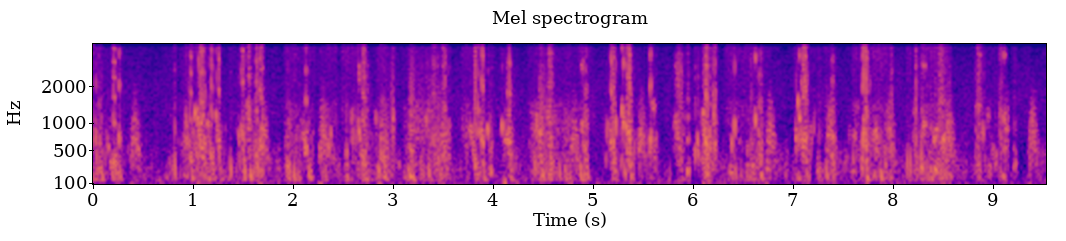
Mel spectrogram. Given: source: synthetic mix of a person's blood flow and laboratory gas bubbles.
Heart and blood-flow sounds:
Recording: Doppler ultrasound of blood flow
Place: subclavian vein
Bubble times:
0.00-0.40 s: bubbles
0.70-1.73 s: bubbles
1.91-2.44 s: bubbles
2.49-3.04 s: bubbles
3.08-3.60 s: bubbles
3.68-4.02 s: bubbles
4.06-4.25 s: bubbles
4.34-4.99 s: bubbles
5.09-5.66 s: bubbles
5.79-6.25 s: bubbles
6.31-6.78 s: bubbles
7.00-7.46 s: bubbles
7.52-8.02 s: bubbles
8.12-8.61 s: bubbles
8.80-9.15 s: bubbles
9.19-9.25 s: bubbles
From the record:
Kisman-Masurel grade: 342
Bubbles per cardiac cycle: rolling drumbeat, 9 or more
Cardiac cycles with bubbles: 100%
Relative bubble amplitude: moderate (0.250 to 0.450)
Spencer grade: 3 (all of the cardiac periods contain showers or single bubble signals, but not dominating or overriding the cardiac motion signals)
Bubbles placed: anywhere in the cardiac cycle

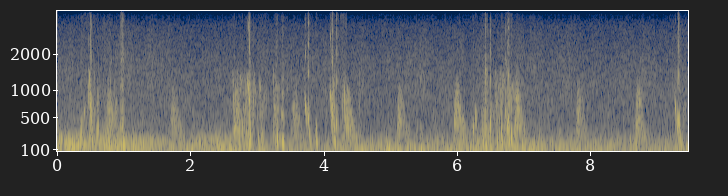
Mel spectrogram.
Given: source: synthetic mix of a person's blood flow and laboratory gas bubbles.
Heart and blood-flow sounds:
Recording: Doppler ultrasound of blood flow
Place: subclavian vein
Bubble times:
0.30-1.03 s: bubbles
2.60-3.15 s: bubbles
3.22-3.47 s: bubbles
3.69-3.94 s: bubbles
4.05-4.34 s: bubbles
6.20-6.93 s: bubbles
9.22-9.42 s: bubbles
From the record:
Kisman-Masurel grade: 223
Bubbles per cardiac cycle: several, 3 to 8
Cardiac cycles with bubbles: 10 to 50%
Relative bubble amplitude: loud (0.450 to 0.775)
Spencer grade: 2 (many but less than half of the cardiac periods contain bubble signals, singularly or in groups)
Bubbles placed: anywhere in the cardiac cycle

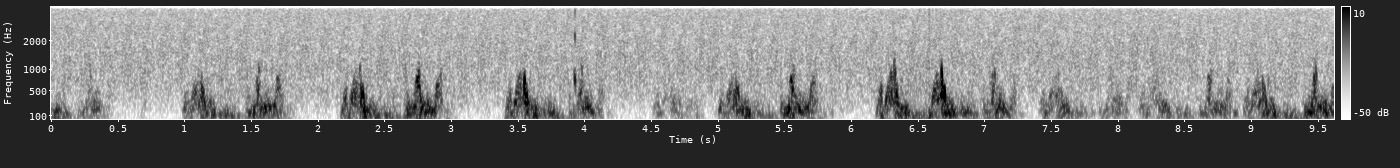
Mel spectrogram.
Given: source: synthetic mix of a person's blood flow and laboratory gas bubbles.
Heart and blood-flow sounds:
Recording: Doppler ultrasound of blood flow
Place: precordium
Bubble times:
3.91-3.99 s: bubbles
From the record:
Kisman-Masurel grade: 111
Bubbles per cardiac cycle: 1 to 2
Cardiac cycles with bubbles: 1 to 10%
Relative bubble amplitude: barely perceptible (0.100 to 0.250)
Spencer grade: 1 (occasional bubble signal discernible with the cardiac motion signal, with majority of cardiac periods free of bubbles)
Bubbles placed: only in the low amplitude regions of the cardiac cycle

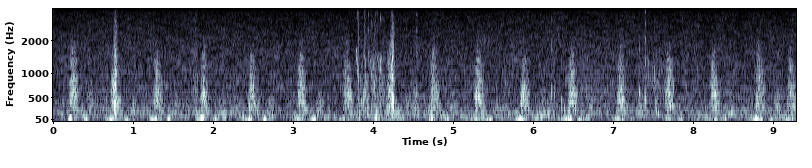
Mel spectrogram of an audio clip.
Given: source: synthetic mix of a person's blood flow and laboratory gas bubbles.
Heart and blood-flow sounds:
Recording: Doppler ultrasound of blood flow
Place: subclavian vein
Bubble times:
3.74-4.22 s: bubbles
4.46-4.58 s: bubbles
4.66-4.91 s: bubbles
6.13-6.17 s: bubbles
6.20-6.29 s: bubbles
6.32-6.43 s: bubbles
7.28-7.65 s: bubbles
7.72-7.79 s: bubbles
From the record:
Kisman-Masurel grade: 221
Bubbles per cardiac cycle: several, 3 to 8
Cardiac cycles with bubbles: 10 to 50%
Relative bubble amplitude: barely perceptible (0.100 to 0.250)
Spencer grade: 2 (many but less than half of the cardiac periods contain bubble signals, singularly or in groups)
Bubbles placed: anywhere in the cardiac cycle

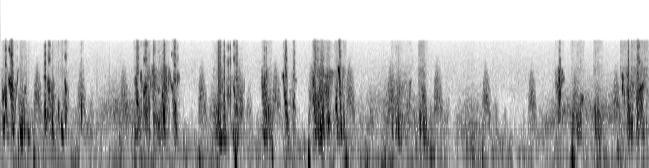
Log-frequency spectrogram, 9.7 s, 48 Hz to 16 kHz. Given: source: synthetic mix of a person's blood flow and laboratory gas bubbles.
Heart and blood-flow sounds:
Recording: Doppler ultrasound of blood flow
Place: subclavian vein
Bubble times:
0.00-0.46 s: bubbles
0.63-1.04 s: bubbles
1.18-1.25 s: bubbles
1.99-2.70 s: bubbles
3.18-3.67 s: bubbles
3.90-4.09 s: bubbles
4.21-4.45 s: bubbles
4.66-5.19 s: bubbles
5.85-6.17 s: bubbles
6.26-6.42 s: bubbles
8.32-8.46 s: bubbles
8.55-8.77 s: bubbles
8.90-9.05 s: bubbles
9.29-9.75 s: bubbles
From the record:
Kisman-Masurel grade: 233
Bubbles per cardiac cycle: several, 3 to 8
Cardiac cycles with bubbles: 50 to 99%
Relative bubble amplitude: loud (0.450 to 0.775)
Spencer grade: 3 (all of the cardiac periods contain showers or single bubble signals, but not dominating or overriding the cardiac motion signals)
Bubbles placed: anywhere in the cardiac cycle

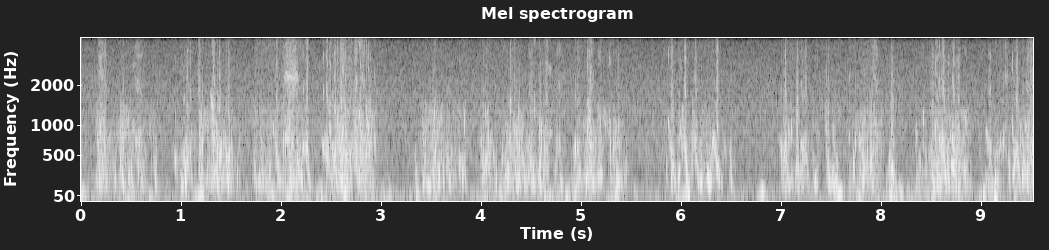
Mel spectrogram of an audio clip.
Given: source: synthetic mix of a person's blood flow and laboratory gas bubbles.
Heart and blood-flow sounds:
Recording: Doppler ultrasound of blood flow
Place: subclavian vein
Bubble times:
0.12-0.79 s: bubbles
0.91-1.62 s: bubbles
1.70-2.32 s: bubbles
2.38-2.98 s: bubbles
3.29-3.88 s: bubbles
3.96-4.85 s: bubbles
4.90-5.49 s: bubbles
5.82-6.55 s: bubbles
6.97-7.60 s: bubbles
7.67-8.20 s: bubbles
8.33-8.92 s: bubbles
9.02-9.53 s: bubbles
From the record:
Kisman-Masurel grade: 444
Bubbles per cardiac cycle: continuous sound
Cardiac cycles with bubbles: 100%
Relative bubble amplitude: maximal (0.775 to 0.999)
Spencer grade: 4 (maximum detectable bubble signal sounding continuously throughout systole and diastole of every cardiac period, and overriding the amplitude of the normal cardiac signals)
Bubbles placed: anywhere in the cardiac cycle

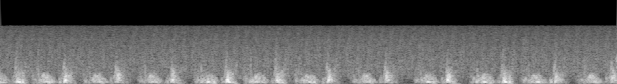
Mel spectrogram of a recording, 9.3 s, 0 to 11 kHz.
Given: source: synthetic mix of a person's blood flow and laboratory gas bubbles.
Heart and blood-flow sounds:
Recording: Doppler ultrasound of blood flow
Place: precordium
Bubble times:
9.23-9.26 s: bubbles
From the record:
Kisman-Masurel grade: 112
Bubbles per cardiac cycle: 1 to 2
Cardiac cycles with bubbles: 1 to 10%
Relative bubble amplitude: moderate (0.250 to 0.450)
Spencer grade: 1 (occasional bubble signal discernible with the cardiac motion signal, with majority of cardiac periods free of bubbles)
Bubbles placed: anywhere in the cardiac cycle

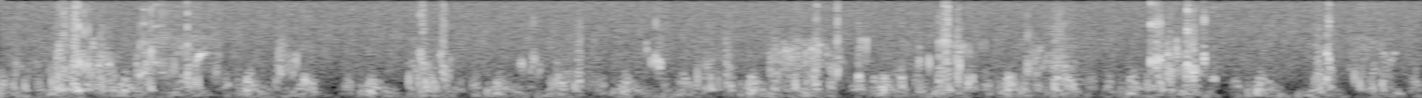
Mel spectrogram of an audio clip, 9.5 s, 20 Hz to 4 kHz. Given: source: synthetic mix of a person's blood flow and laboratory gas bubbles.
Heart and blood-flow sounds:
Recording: Doppler ultrasound of blood flow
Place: precordium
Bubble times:
0.05-0.80 s: bubbles
0.89-1.48 s: bubbles
1.81-2.08 s: bubbles
2.69-3.11 s: bubbles
3.45-3.99 s: bubbles
4.28-4.47 s: bubbles
4.60-4.91 s: bubbles
5.09-5.88 s: bubbles
5.96-6.61 s: bubbles
6.79-7.32 s: bubbles
7.62-8.13 s: bubbles
8.76-8.91 s: bubbles
8.99-9.32 s: bubbles
From the record:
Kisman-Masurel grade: 243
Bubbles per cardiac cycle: several, 3 to 8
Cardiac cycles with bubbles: 100%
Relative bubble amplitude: loud (0.450 to 0.775)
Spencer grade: 3 (all of the cardiac periods contain showers or single bubble signals, but not dominating or overriding the cardiac motion signals)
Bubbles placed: only in the low amplitude regions of the cardiac cycle

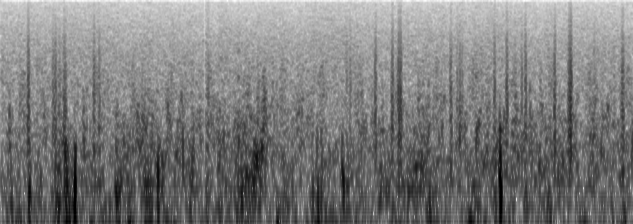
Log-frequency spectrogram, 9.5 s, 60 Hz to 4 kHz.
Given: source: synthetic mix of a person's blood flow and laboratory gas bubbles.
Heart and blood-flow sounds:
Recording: Doppler ultrasound of blood flow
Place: subclavian vein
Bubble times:
2.69-2.92 s: bubbles
3.55-3.60 s: bubbles
From the record:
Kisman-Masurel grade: 111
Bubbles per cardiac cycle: 1 to 2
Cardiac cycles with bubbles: 1 to 10%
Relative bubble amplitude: barely perceptible (0.100 to 0.250)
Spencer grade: 1 (occasional bubble signal discernible with the cardiac motion signal, with majority of cardiac periods free of bubbles)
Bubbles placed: anywhere in the cardiac cycle

